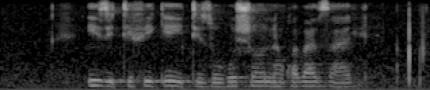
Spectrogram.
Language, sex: Zulu, female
